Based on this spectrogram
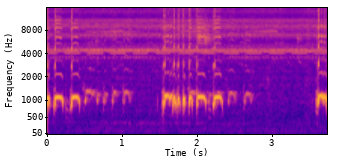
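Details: Zebra dove, a local male perkutut, played to stimulate a silent bird to sing: rapid bursts of soft rolling coos near one pitch, a long phrase around mid-clip, with a steady high electrical whine throughout.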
